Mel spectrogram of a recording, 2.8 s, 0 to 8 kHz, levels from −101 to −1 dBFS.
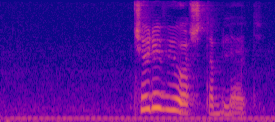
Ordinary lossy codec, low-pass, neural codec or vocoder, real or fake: none; none; none; real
